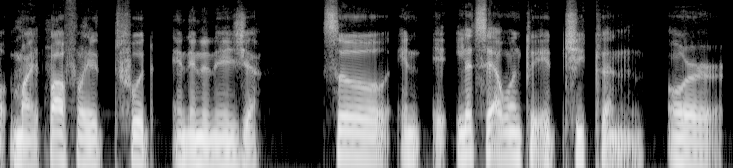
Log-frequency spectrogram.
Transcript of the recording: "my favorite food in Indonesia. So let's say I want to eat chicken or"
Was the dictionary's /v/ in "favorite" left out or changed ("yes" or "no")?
yes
